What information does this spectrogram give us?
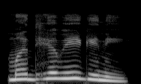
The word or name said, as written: ಮಧ್ಯವೇಗಿನಿ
